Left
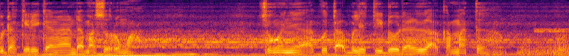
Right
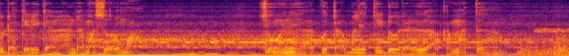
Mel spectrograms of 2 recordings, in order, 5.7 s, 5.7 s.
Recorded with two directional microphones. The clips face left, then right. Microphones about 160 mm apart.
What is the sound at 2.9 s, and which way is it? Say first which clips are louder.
Speech: left 4 dB; 75° left (ahead or behind).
